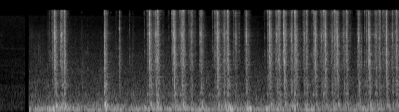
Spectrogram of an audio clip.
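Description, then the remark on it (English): Rapid mechanical typewriter keystrokes clatter in a steady, busy stream after a brief silence, each strike crisp, with low thumps underneath and no voices, as a poet types custom poetry for tips outside a downtown bookstore in Bloomington. “is using typewriters to craft custom poetry outside a downtown Bloomington bookstore for tips.”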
